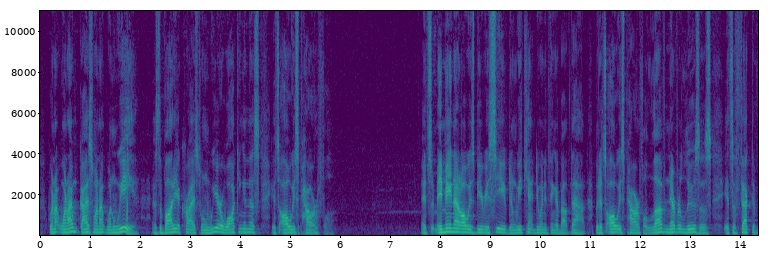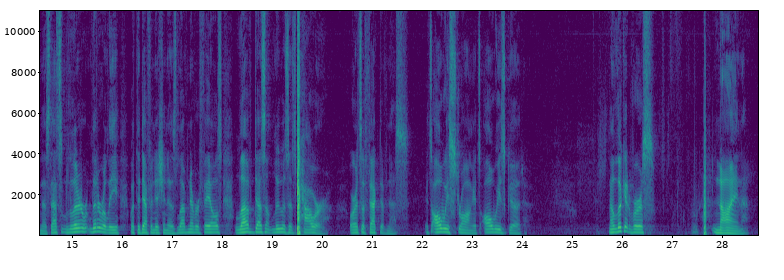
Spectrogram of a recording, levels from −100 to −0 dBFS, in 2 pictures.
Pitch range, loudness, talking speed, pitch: 135-155 Hz, -38 LUFS, 155 wpm, 145 Hz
